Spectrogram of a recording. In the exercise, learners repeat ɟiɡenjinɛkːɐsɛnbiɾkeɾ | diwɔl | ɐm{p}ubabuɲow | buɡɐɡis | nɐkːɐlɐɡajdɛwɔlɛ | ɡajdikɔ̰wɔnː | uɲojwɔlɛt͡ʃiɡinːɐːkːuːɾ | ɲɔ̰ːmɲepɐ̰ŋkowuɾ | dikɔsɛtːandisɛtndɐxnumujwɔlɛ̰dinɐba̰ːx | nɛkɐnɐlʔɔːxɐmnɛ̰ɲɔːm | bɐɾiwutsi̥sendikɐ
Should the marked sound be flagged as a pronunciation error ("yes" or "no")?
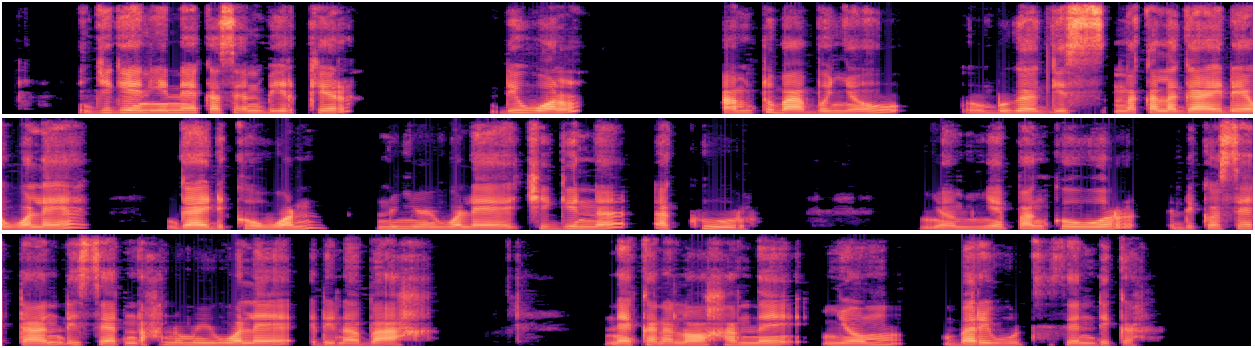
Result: yes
